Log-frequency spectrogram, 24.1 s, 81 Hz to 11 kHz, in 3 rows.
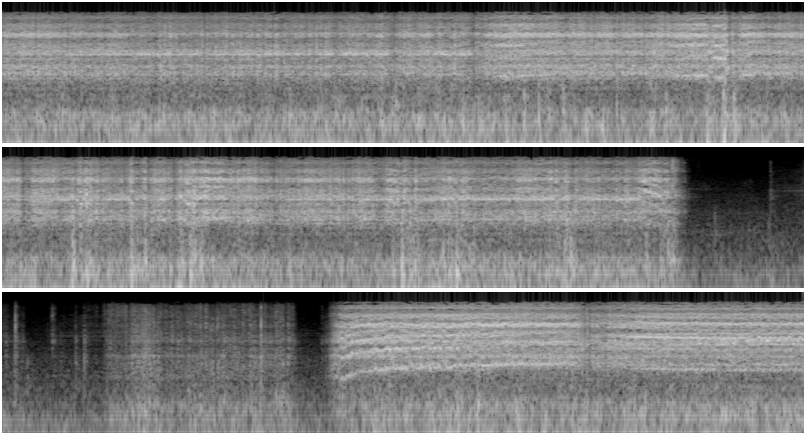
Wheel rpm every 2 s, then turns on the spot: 230, 230, 230, 230, 230, 230, 230, 90, 10, 50, 210, 210.
14-16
